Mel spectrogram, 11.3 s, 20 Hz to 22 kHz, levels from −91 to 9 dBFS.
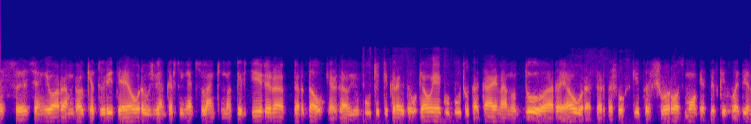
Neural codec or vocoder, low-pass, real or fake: autoencoder, 48 kHz, 32 numbers a frame, DAC-VAE, trained on Japanese speech; 5.4 kHz; fake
